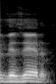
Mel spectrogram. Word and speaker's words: bizarre: ये विजेर, अब विजेर की स्पेलिंग गलत है, BIZARRE, इसका मतलब होता है विचित्र, अनोखा, ठीक है, विचित्र, अनोखा, स्ट्रेंज, कोई अजीब चीज़ है, ये सब।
